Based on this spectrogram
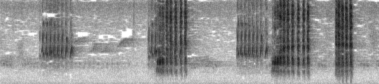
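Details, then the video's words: Energetic White-chested babbler, a lure recording for wild birds: four harsh, trilled bursts with gaps of about a second, the later ones louder and more broken into fast pulses. "Tepus Dada Putih Gacor l Cocok Untuk Pancing Bunyi & Pikat Burung Liar"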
